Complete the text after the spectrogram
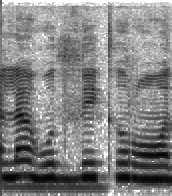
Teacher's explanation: لہ الذکر، دال نرمی کے ساتھ پڑھا جائے گا، رو موٹا کر کے اور تھوڑا کھینچ کے پڑھا جائے گا کیونکہ کھڑا زبر ہے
